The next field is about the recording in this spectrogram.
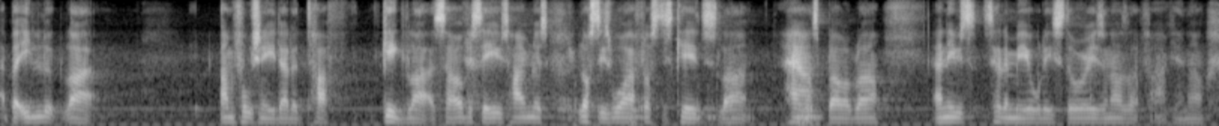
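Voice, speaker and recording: A man with a London accent, his speech broken by long, frequent pauses. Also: fairly low pitch for a man, fairly quick pace. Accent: London geezer, football lad. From West London, England. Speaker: hairdresser. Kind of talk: casual chat. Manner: animated.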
